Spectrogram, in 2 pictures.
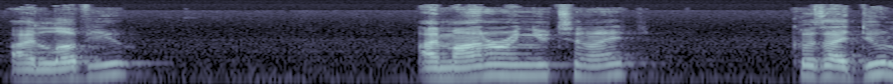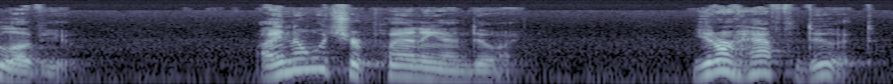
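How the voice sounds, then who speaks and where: Gentle, hushed man pleading with a friend , as a preacher puts him on; soft and tender, higher-pitched voice. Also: animated, normal speed, long pauses, natural voice.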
